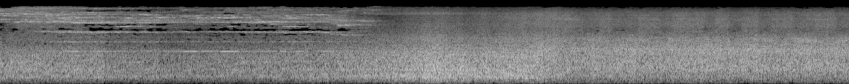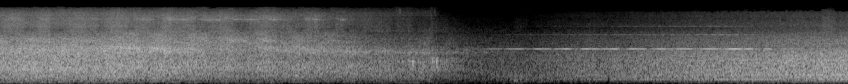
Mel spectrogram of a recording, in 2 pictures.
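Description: E5-series Shinkansen running along the platform track: a loud rush of wheel and air noise, with a high squeal over the first few seconds. It dies away about twelve seconds in, leaving a faint steady tone.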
